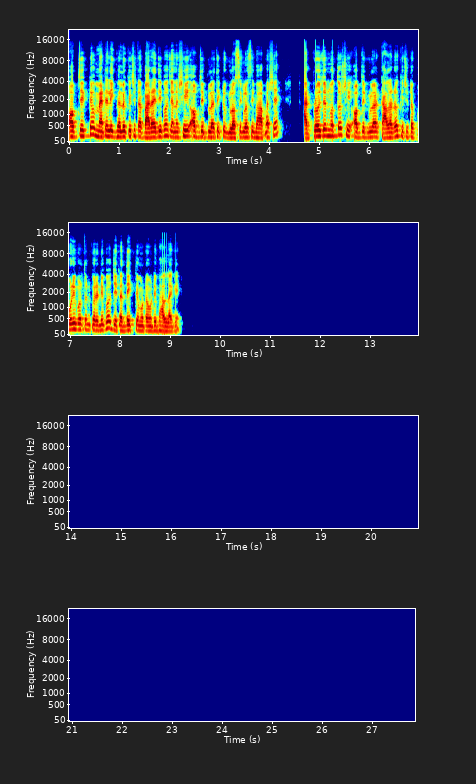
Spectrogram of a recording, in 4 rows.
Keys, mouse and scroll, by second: 10.1 click, 10.2 click, 10.7 scroll up 2, 10.8 click, 10.9 Return, 10.9 1, 11.1 middle click, 11.4 click, 11.5 middle click, 11.5 scroll up 11, 11.6 scroll down 10, 11.7 scroll up 1, 12.2 scroll down 1, 12.2 click, 12.5 click, 13.0 scroll up 5, 13.1-13.6 scroll down 4, 13.6 click, 13.7 middle click, 13.8 scroll up 5, 13.9 scroll down 2, 14.4 middle click, 14.6 click, 14.6 KP_Decimal, 14.7 middle click, 15.0 ctrl+z, 15.1 scroll down 2, 15.2 click, 15.5 middle click, 15.7 click, 15.8 middle click, 15.9 middle click, 16.1 click, 16.5 middle click, 16.6 scroll up 6, 16.8 scroll down 3, 16.8 scroll up 1, 16.9-17.4 scroll down 2, 17.0 click, 17.3 click, 17.4-20.3 typing, 17.6 scroll up 3, 17.9 click, 18.2 middle click, 18.4 click, 18.6 click, 19.0 click, 19.3 scroll up 6, 19.4-19.7 scroll down 12, 19.5 click, 19.7 middle click, 19.9 scroll up 1, 20.0 scroll down 3, 20.0 click, 20.2 middle click, 20.6 click, 21.3 scroll up 1, 21.9 scroll down 6, 22.1 click, 22.3 middle click, 22.6 scroll up 4, 22.7 middle click, 22.8 click, 23.3 click, 23.4 click, 23.9 click, 24.2 middle click, 24.3 ctrl+z, 24.3 ctrl+z, 24.5 ctrl+middle click, 24.7 KP_0, 24.8 click, 24.9 click, 25.3 scroll down 5, 25.5 click, 25.6 scroll up 2, 25.9 click, 25.9 scroll down 3, 26.1 click, 26.5 click, 26.6 scroll up 1, 26.7 scroll down 2, 26.8 click, 27.1 click, 27.5 scroll up 7.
